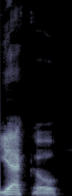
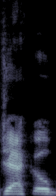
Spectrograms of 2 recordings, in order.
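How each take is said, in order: First: The name begins with a Y sound. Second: The name begins with a J sound. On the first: The speaker calls it right. "it's actually Jecho" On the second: The speaker calls it wrong. "it looks like Jecho"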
